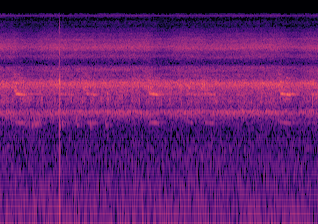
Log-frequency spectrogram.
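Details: Afternoon cicadas in tropical forest at Gunung Ledang Nature Reserve, West Malaysia, synchronizing mating calls from several directions: a dense, steady, high buzzing drone in layered bands, crossed by brief thin whistles about every two and a half seconds and one sharp click.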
